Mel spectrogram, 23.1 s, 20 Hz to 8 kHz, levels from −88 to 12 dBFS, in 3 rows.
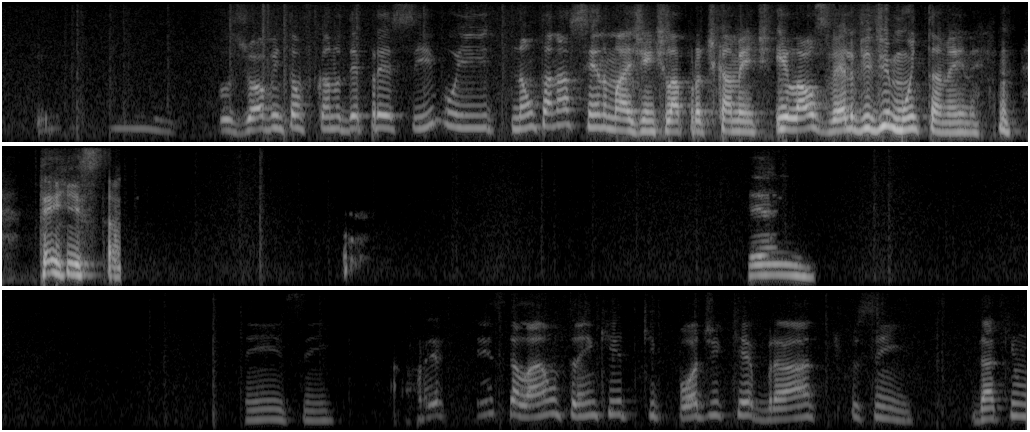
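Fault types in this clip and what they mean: Automatic gain falling: the automatic gain control judged the input too loud or its background noise too strong and pulled its gain down by about 10 dB between 2.81 and 8.68 s, so the speech starts loud and then sinks gradually, with the room's background noise sinking along with it.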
